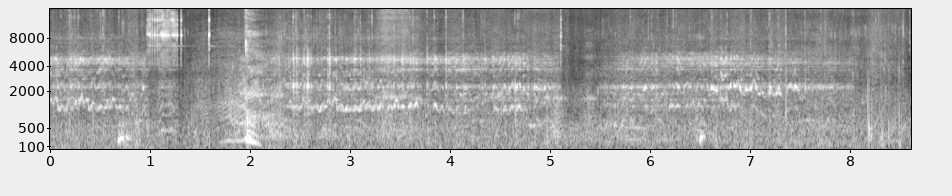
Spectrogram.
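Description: A spinning fishing reel cranked steadily while a fish is reeled in on the line: a whirring with a high squeal from the reel. The cranking pauses briefly about a second in and again about five seconds in.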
